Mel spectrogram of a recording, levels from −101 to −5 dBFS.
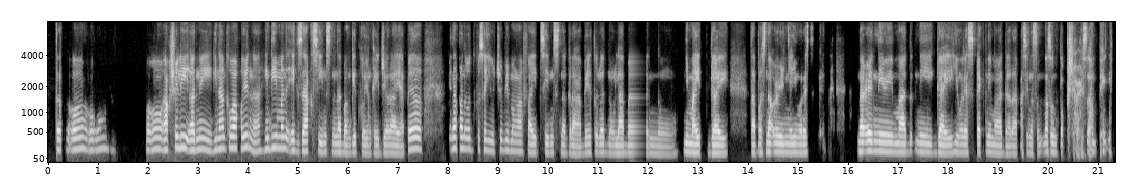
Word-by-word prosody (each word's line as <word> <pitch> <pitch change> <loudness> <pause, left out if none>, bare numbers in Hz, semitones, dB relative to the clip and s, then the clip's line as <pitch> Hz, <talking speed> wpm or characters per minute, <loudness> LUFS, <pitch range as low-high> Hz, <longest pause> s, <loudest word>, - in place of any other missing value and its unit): Totoo, 180 0 -1 0.3
oo. 175 +2 -7 0.9
Oo, 185 +2 -1
actually 210 +2 +4
ano, 175 +2 +3
eh, 180 -4 -1
ginagawa 205 +3 +2
ko 205 +1 -3
yun, 220 -5 +1
ah. 155 +1 -3
Hindi 195 +5 0
man 210 -2 0
exact 160 -1 +3
scenes 150 0 +4
na 140 - -5
nabanggit 135 0 -4
ko 130 - -5
yung 130 0 -6
kay 130 -2 -5
Jiraiya, 130 -1 -1
pero 195 +2 +2 0.5
pinapanood 200 -2 -1
ko - - -11
sa 180 -1 +4
YouTube 170 +2 -5
yung 165 -2 -5
mga 155 0 -4
fight 135 -2 -2
scenes 140 -1 +2
na 130 -3 -6
grabe, 130 +1 -3
tulad 135 -2 -4
nung 130 -1 -7
laban 125 0 -3
nung 125 0 -10
ni 150 - -4
Might 135 0 +3
Guy 130 -1 +2 0.5
tapos 135 +2 +1
na-earn 140 -1 +1
niya 140 0 -1
yung 135 -1 -3
respect 430 - -5 0.6
na 155 0 +4
earn 160 0 +3
ni 150 -1 +1
Mad 145 0 +1
ni 145 -3 -4
Guy 130 -1 +1
yung 140 - -4
respect 135 +1 +2
ni 140 -1 -5
Madara 125 -1 -4
kasi 140 - -2
nasun 135 0 0
nasuntok 145 -1 -1
siya - - +7
or - - -4
something. - - 0
145 Hz, 165 wpm, -21 LUFS, 130-175 Hz, 0.9 s, siya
